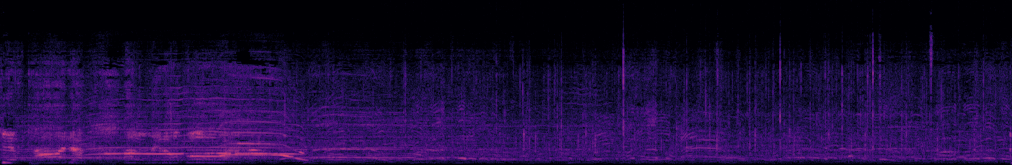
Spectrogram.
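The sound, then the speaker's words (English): A crowd of worshippers shouts and cheers loudly, with a burst of strong, overlapping yells that then settle into a steady, busy murmur of excited voices continuing throughout. “Come on, I think you can shout a little louder. I think you can worship a little greater.”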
